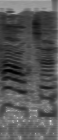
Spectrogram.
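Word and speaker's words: Houghton: so both St John Horton or hton as his name should be pronounced uh John Harton and Robert Lawrence would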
